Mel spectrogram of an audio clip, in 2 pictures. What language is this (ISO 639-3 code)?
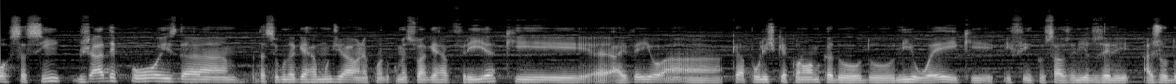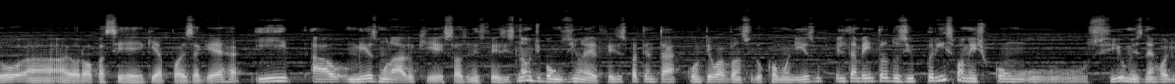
por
